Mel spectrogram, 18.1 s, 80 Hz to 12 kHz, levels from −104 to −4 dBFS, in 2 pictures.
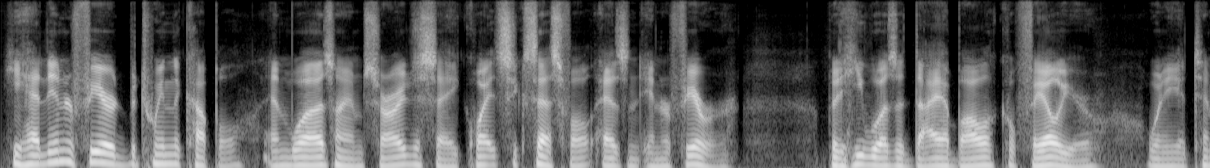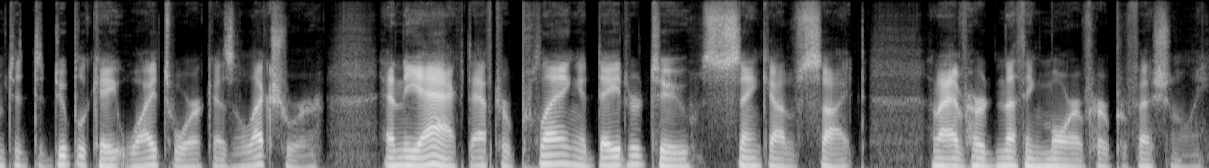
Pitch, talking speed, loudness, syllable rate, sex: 115 Hz, 180 wpm, -22 LUFS, 5.2 syllables/s, male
